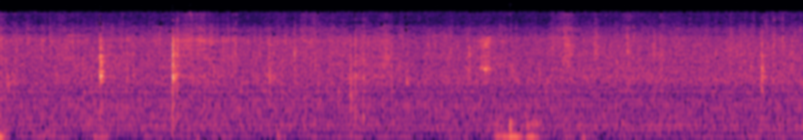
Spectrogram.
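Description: Bhuna khichuri made with fragrant polao rice cooks in a pot with a soft low sizzle, broken by scattered scraping clicks from stirring and a brief louder scrape near the middle.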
